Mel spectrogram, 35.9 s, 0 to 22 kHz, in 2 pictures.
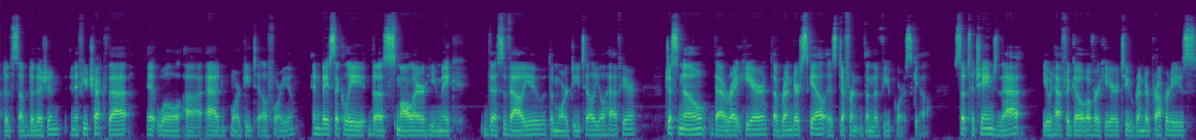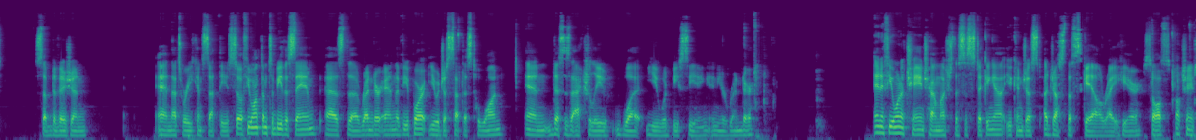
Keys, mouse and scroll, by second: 1.8 click, 2.1 middle click, 3.0 middle click, 17.1 click, 18.4 click, 18.9-19.7 scroll down 1, 19.7-21.4 scroll down 1, 22.1 click, 27.9 middle click, 29.3 ctrl+space, 29.5 scroll down 2, 30.9 click, 34.5 click.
